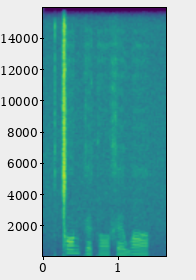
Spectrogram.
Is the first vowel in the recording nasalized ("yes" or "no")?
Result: no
